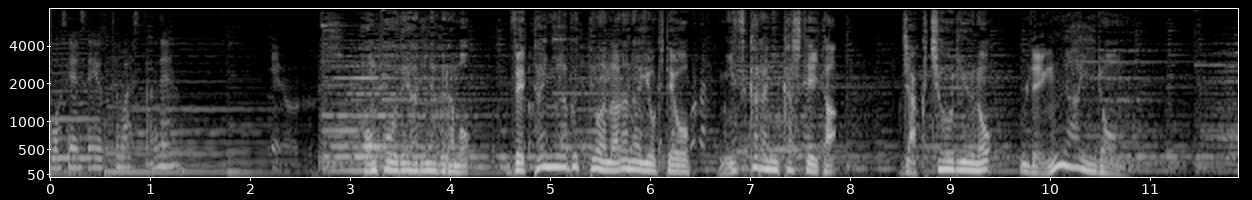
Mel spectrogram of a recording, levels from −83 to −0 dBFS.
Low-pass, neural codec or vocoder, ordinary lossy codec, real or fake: none; none; none; real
